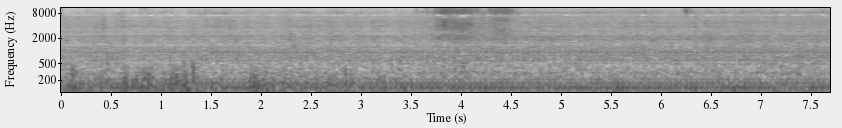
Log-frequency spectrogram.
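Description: A sailboat motors into Weymouth Harbour, its engine a steady low drone throughout with constant wind and water rush, close and loud, with no talk.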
